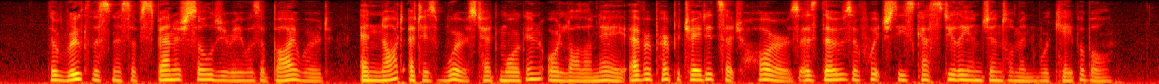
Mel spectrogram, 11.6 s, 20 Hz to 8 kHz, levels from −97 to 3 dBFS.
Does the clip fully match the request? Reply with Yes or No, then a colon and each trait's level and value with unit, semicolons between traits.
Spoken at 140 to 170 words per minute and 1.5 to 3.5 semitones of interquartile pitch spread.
Yes: average, 155 wpm; average, 3.1 semitones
